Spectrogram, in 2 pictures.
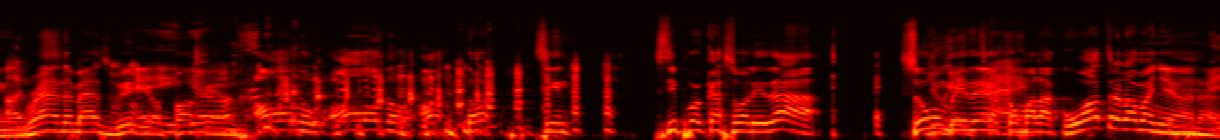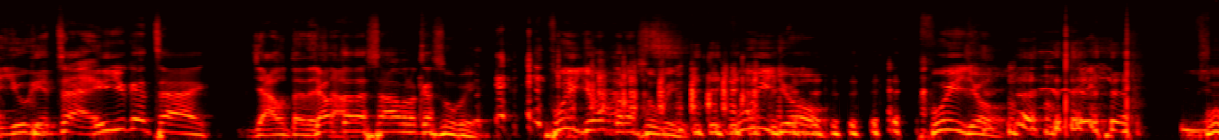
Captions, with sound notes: random ass video fucking. (Laughing) (Speaking In Foreign Language)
